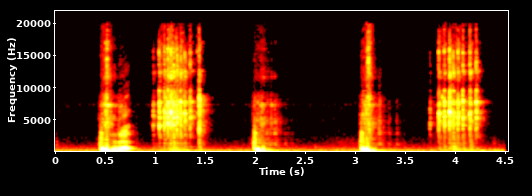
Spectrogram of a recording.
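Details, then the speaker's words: McCulloch BP1 balance-piston chainsaw pulled over by recoil before carb rebuild: slow firm thumps from both cylinders (intake charging cylinder and main combustion cylinder), rope rattling between; strong compression, normal. "you pull it over and you f the Thump Thump of two cylinders one is an intake does the intake charging and boosting pressurizing of the main combustion cylinder"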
